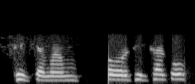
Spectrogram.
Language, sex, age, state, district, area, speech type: Punjabi, female, 30-45, Punjab, Bathinda, urban, conversation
